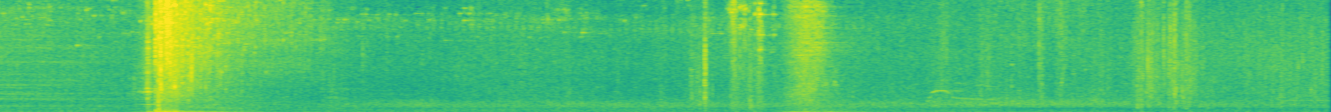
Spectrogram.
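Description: Heavy footsteps crunch on gravel.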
